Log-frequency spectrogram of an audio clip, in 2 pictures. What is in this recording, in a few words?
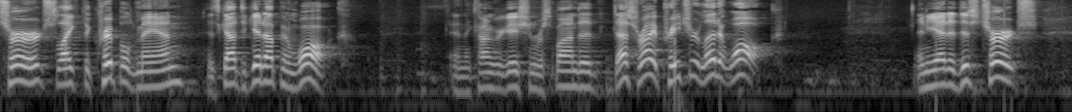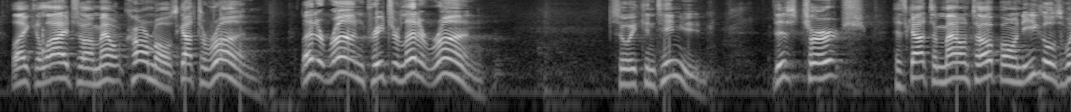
Sermon; Refectory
